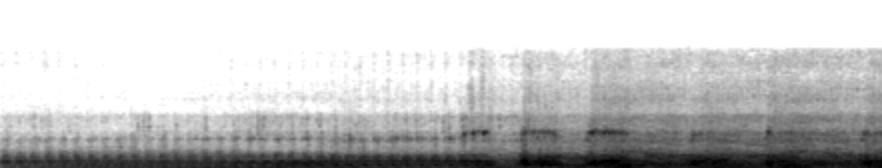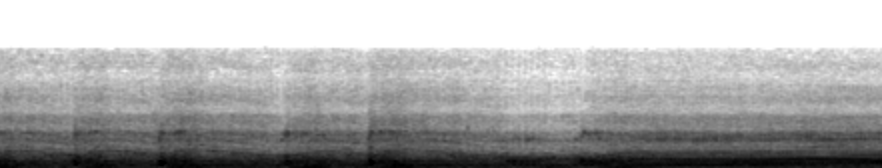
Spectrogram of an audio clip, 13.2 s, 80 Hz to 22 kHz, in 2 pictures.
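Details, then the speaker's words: Aerodyne cabover truck with Detroit diesel, sat 27 years, after running out of fuel because the fuel line wasn't switched over: catches, roughens briefly, then settles into an even steady idle as it picks up fuel; normal diesel idle. "so i ran it out of fuel but it sounds like it's picking it up now i forgot to switch line over so uh seems like it's good now"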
